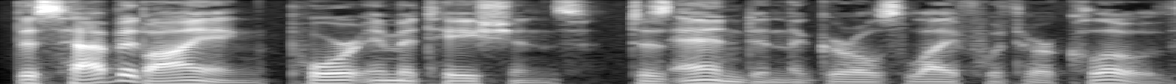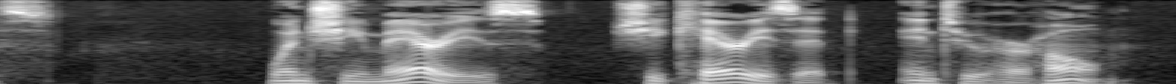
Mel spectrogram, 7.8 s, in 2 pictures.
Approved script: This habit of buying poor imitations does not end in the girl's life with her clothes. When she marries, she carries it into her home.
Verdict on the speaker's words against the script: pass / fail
fail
